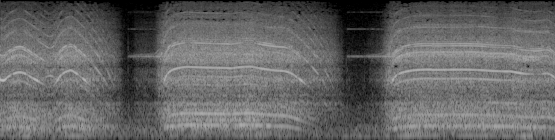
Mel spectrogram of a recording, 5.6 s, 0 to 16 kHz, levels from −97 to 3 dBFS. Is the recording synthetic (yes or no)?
no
